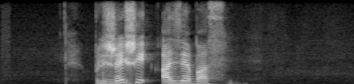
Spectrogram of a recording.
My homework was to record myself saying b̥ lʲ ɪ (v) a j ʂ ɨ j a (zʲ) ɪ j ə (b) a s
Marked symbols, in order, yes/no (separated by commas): no, yes, yes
